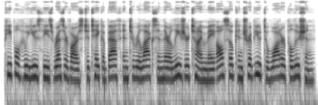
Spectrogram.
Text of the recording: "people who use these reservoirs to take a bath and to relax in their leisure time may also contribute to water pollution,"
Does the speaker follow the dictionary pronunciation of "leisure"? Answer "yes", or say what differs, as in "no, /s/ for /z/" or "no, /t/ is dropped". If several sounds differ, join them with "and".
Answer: yes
